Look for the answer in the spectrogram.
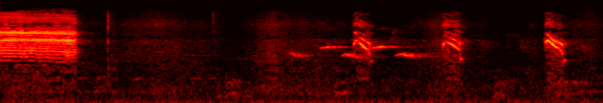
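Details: Streaked weaver tutor song for magpie-robins and shamas: a short harsh buzz opens, followed by quiet whistled slurs and three sharp high chips.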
